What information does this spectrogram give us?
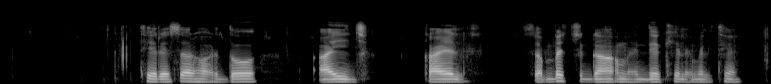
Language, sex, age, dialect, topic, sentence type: Chhattisgarhi, male, 18-24, Northern/Bhandar, agriculture, statement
